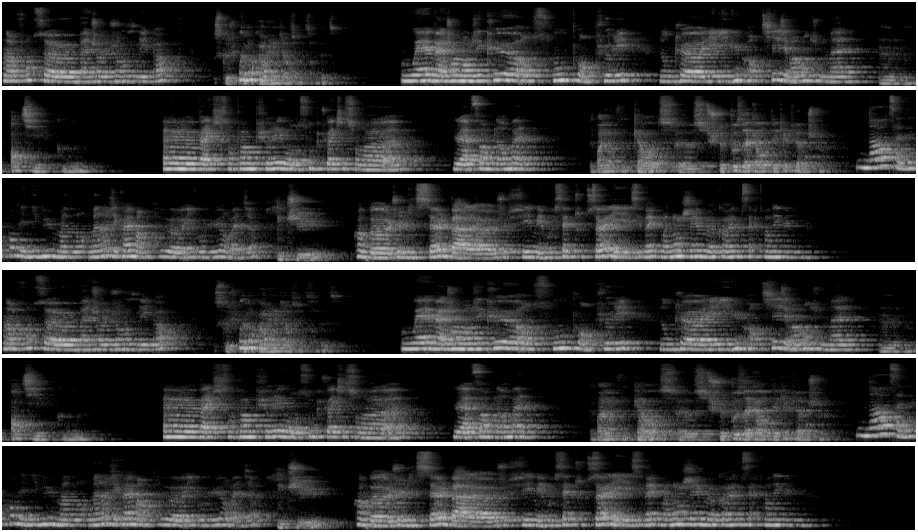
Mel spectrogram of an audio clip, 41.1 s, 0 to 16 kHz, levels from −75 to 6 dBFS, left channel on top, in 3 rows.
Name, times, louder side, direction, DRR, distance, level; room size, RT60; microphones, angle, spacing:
voice 1, 0.0-2.5 3.5-4.0 6.0-9.4 9.9-12.8 16.1-19.7 20.5-21.6 26.5-31.2 32.7-39.5, left 1 dB, 15° left, -3 dB, 0.4 m, -22 dB
voice 2, 3.2-4.8 13.1-14.9 22.5-26.1 31.5-32.2, left 1 dB, 80° left, -6 dB, 1.4 m, -30 dB
5.9 x 2.5 x 2.6 m, 1.2 s
head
